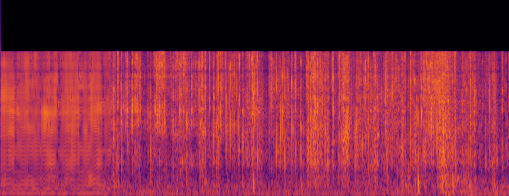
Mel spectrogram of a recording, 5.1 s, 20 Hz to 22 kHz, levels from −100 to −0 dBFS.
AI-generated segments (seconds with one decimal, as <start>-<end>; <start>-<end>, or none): 0.0-1.1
